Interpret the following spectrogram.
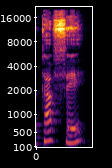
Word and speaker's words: café: Então, na palavra café, café. K vai ser a minha sílaba átona. A gente não coloca força para falar essa parte.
